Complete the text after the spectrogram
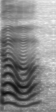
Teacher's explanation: tip of the tongue is touching the teeth ridge. So, this is alveolar, active articulator is tip of the tongue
